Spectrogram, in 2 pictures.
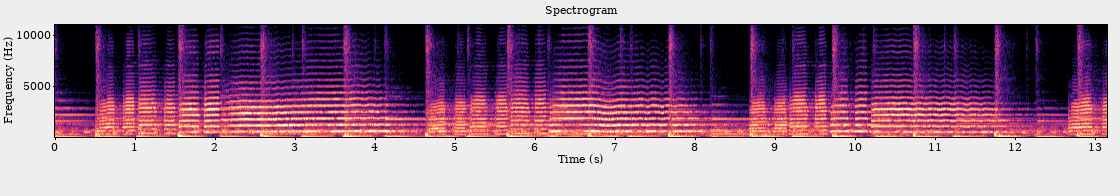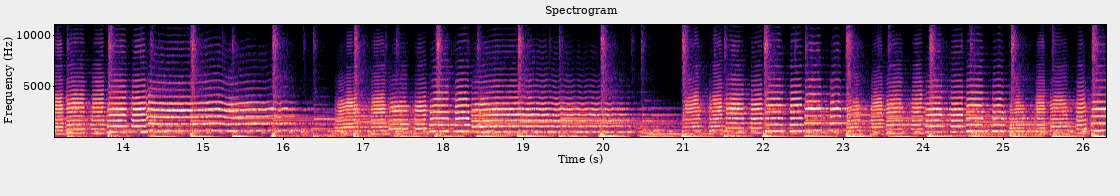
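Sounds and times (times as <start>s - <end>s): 
orchestra playing: 0.0s - 26.2s.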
